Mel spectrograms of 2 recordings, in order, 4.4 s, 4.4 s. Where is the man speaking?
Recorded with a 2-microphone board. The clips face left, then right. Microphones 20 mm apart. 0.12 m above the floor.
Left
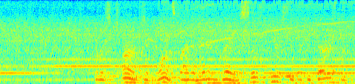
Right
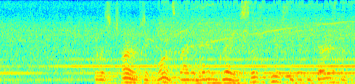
45° right (ahead or behind), 5 m; by 4.4 s 15° right (ahead or behind), 6 m.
